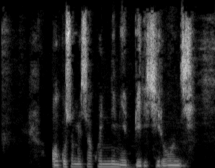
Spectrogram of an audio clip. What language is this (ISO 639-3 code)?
lug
